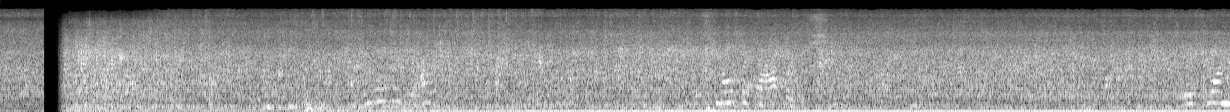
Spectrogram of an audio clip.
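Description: Maple sap gushing from a vacuum tubing line into a cloth-lined stainless steel tank: a steady splashing rush, pushed out by the vacuum pressure from the tapped trees. The sound drops out briefly about half a second in, and after that a low steady hum runs beneath the rush.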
